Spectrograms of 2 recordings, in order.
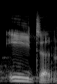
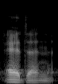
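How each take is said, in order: First: It is pronounced with English vowels. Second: It is pronounced with Italian vowels.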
